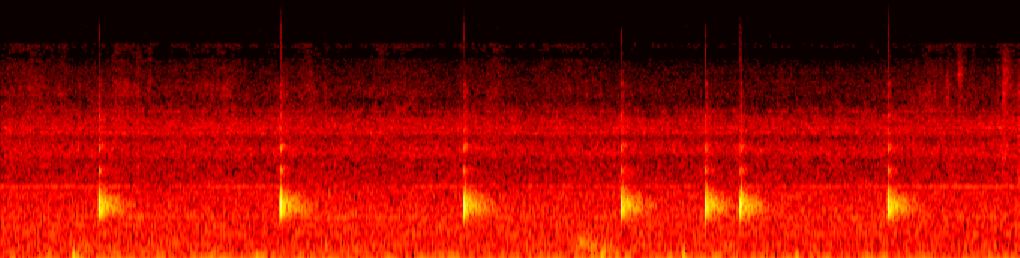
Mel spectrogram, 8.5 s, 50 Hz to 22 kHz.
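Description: Seven short key-press beeps from the HOMSECUR H700 alarm panel's touchscreen as menu buttons are tapped. Each is a brief pitched blip that dies away quickly. They come at uneven intervals, three in quick succession a little past the middle.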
